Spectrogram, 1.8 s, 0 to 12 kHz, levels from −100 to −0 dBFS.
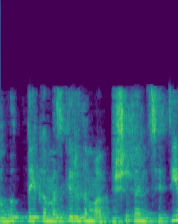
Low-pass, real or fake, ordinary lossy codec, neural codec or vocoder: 7.2 kHz; fake; AAC, 48 kbps; codec, 16 kHz, 8 kbps, FreqCodec, larger model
